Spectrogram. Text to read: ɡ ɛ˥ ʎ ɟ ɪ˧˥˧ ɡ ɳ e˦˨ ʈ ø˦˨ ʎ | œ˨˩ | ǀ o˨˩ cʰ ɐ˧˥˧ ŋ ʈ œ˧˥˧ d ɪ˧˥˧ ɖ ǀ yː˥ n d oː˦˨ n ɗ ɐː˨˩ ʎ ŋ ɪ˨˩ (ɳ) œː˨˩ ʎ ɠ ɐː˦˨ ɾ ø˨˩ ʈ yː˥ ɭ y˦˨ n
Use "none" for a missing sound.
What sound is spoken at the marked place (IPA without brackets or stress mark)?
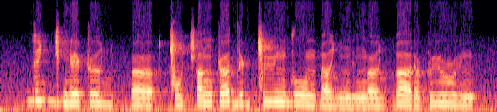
ŋ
